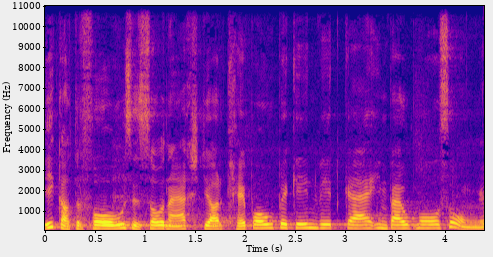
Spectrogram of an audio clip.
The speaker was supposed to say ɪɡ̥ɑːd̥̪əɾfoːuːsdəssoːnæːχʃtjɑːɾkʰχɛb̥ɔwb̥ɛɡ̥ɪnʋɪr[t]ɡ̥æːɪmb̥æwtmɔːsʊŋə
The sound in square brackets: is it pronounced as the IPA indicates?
yes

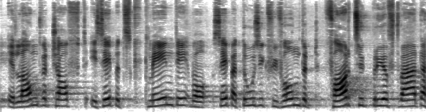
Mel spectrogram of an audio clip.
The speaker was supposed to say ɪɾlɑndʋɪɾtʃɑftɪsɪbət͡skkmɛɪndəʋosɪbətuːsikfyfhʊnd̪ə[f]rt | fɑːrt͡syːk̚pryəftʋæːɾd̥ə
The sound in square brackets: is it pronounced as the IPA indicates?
no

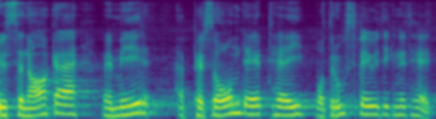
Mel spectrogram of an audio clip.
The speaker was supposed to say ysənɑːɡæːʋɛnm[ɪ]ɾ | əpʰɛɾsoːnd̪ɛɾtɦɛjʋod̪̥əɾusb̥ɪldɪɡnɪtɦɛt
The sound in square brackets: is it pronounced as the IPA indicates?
no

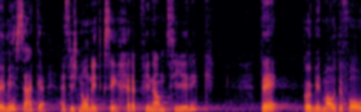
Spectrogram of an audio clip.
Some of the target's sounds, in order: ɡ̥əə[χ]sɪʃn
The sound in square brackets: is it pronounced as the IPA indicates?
no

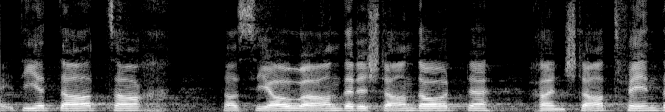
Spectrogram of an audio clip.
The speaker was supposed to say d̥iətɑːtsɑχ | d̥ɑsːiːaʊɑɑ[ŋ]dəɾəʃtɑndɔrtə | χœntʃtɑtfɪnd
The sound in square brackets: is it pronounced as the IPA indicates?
no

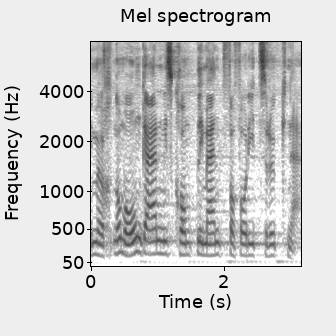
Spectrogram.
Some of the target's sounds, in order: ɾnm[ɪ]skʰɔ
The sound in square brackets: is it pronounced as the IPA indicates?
no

